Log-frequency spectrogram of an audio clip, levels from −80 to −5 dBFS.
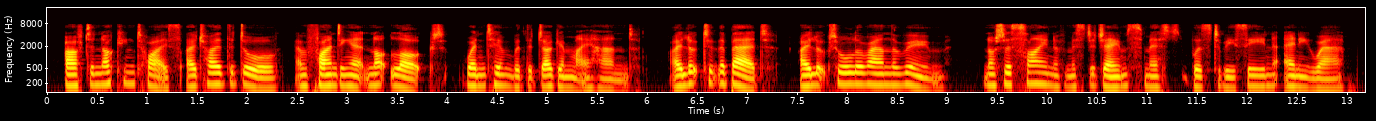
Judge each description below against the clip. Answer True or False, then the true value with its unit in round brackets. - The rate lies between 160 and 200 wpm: True (195 wpm)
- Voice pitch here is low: False (165 Hz)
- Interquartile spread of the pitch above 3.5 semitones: False (3.2 semitones)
